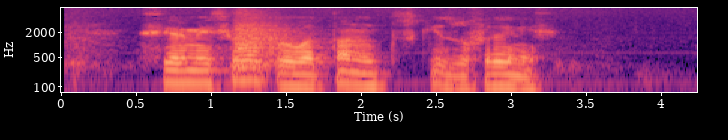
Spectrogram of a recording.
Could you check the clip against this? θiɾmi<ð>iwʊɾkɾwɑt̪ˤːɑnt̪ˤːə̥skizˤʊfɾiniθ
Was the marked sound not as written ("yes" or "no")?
yes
